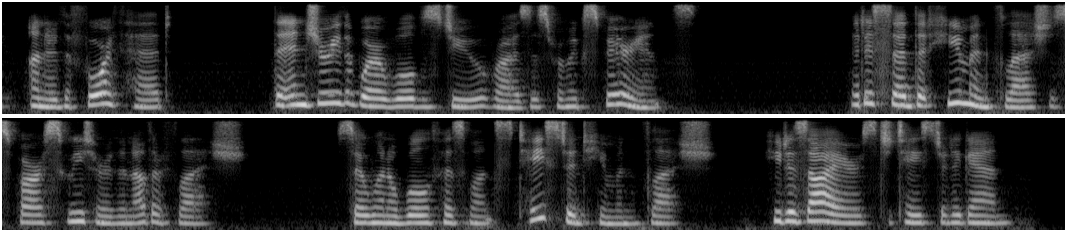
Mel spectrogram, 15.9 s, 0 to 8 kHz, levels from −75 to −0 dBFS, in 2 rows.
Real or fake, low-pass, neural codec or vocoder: fake; 7.2 kHz; codec, 16 kHz, about 1 kbps, DyCAST, with the encoder's durations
